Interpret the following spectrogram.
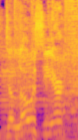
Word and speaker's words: Delosier: with smoking hot wife Denise delosier uh rhymes with enclosure Delia there we go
